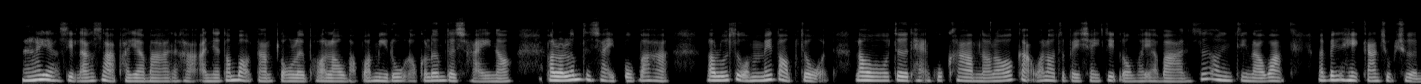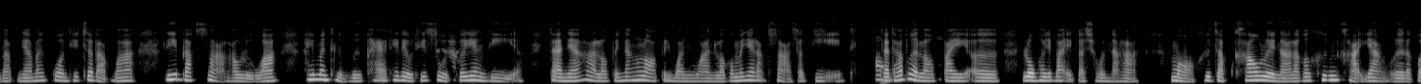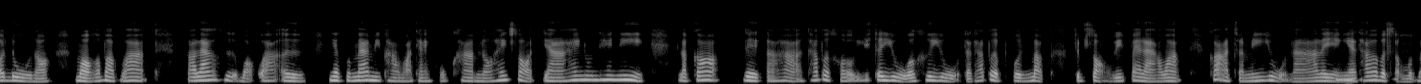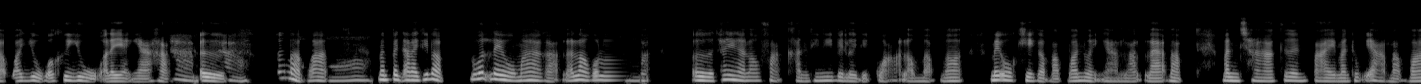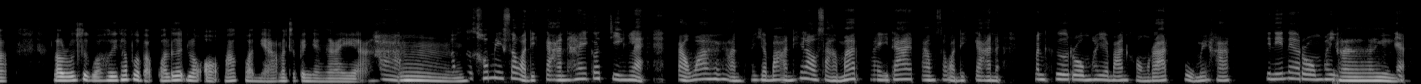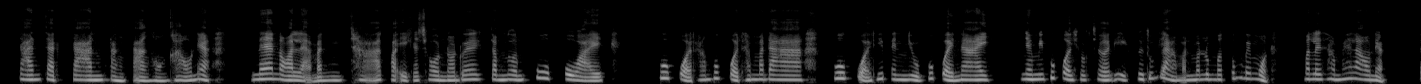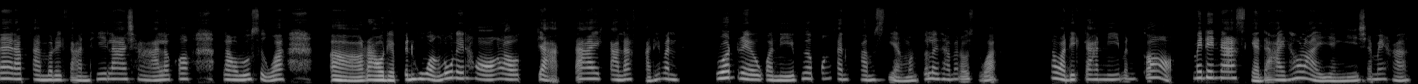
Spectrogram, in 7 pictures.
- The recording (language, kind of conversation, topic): Thai, podcast, ทำไมบางคนถึงยังทำงานที่ตัวเองไม่รักอยู่ คุณคิดว่าเป็นเพราะอะไร?
- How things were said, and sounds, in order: static; other background noise; distorted speech; in English: "วีก"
